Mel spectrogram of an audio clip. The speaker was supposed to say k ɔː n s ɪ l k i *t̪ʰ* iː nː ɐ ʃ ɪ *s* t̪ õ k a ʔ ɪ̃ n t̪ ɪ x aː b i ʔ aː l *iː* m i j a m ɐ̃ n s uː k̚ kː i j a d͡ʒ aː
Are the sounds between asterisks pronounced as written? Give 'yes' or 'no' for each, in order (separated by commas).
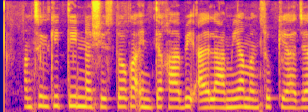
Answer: no, yes, no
